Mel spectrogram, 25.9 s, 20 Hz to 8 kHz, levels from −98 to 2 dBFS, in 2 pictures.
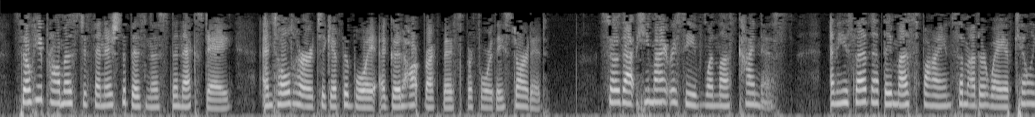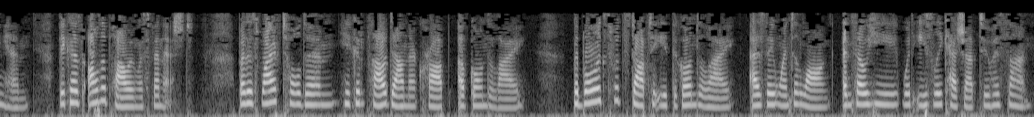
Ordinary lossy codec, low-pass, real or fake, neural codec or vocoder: MP3, 24 kbps; 7.2 kHz; fake; vocoder, 22.05 kHz, 80 mel bands, Vocos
